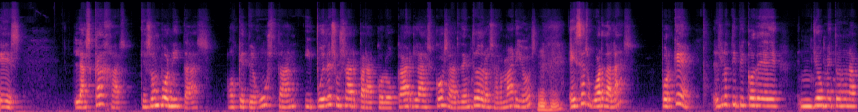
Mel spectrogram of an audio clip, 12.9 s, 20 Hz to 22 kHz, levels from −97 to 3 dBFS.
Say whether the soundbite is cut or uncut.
uncut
